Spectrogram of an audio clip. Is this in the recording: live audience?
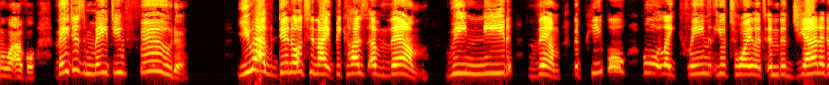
no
